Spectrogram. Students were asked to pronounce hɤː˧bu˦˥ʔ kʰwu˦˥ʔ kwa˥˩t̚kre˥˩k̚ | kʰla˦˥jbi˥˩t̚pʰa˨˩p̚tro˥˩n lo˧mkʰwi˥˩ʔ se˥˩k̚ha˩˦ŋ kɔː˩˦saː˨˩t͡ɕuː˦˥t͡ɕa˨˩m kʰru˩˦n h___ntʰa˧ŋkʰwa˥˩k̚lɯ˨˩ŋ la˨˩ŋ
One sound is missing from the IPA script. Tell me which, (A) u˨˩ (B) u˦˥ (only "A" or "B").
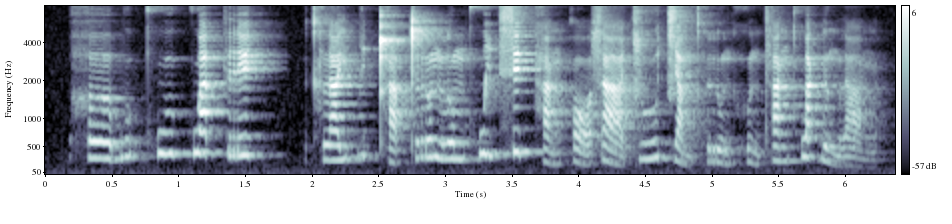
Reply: A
